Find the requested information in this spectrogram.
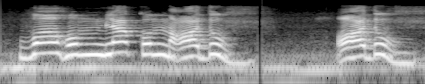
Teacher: جب واو پر تشدید ہو تو اس پر سختی کر کے رک جائیں گے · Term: واو مشددہ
